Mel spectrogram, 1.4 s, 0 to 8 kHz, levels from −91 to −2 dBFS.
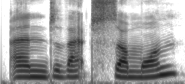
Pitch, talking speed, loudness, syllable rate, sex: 185 Hz, 130 wpm, -18 LUFS, 4.1 syllables/s, female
